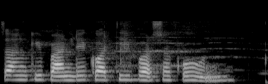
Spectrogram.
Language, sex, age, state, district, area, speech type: Nepali, female, 30-45, West Bengal, Jalpaiguri, rural, read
